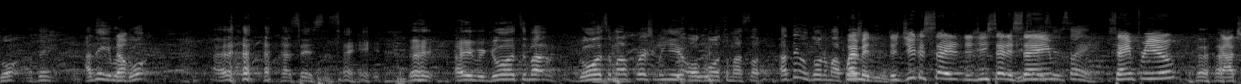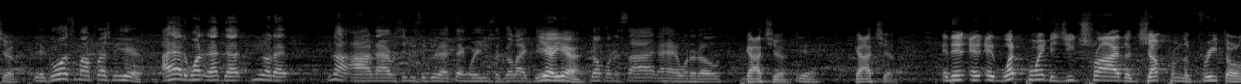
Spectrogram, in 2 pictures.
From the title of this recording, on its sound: LIVE at Mio’s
